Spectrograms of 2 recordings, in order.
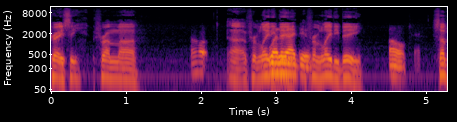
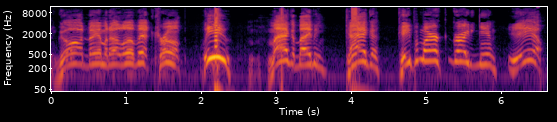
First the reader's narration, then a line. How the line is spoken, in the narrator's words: those are the folks sitting around hollering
